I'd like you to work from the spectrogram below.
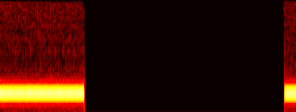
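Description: Telephone tone heard while a call is being transferred: a steady mid-pitched tone for under two seconds, about four seconds of silence, then the same tone starting again, with no voices.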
